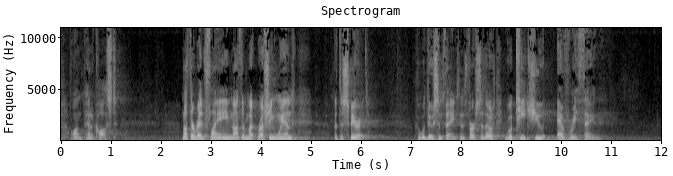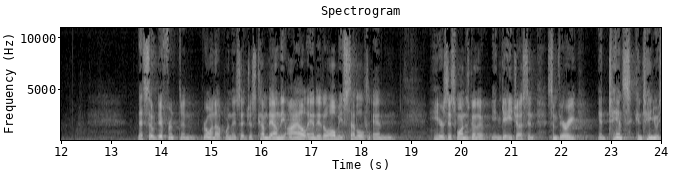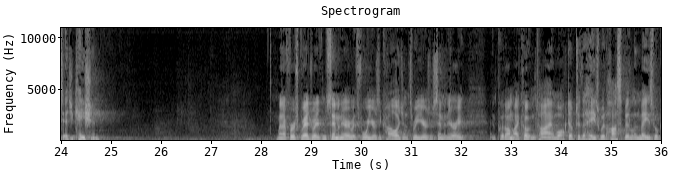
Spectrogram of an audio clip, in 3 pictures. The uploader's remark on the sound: at Highland Baptist Church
